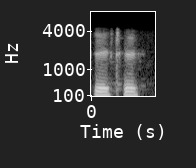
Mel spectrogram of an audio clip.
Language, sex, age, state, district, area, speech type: Kashmiri, male, 30-45, Jammu and Kashmir, Bandipora, rural, conversation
